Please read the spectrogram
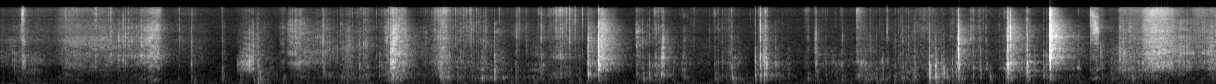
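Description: Crinkling and rustling from hands handling a translucent plastic file box, with several sharp clicks and taps, the loudest near the end.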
